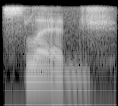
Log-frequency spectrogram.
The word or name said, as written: sledge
